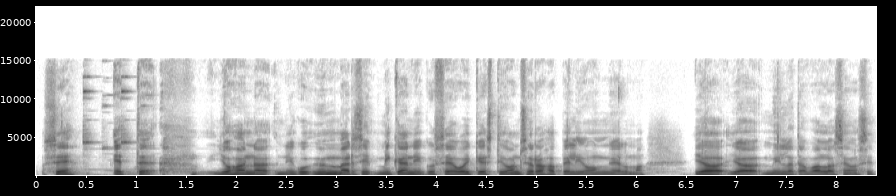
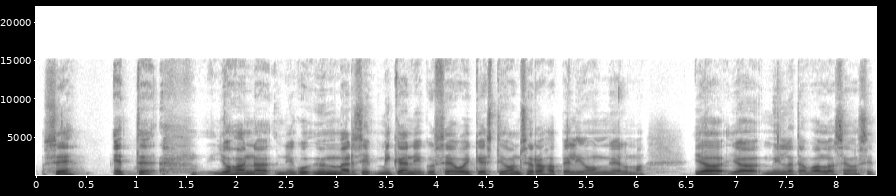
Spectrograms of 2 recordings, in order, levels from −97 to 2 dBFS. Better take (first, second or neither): second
